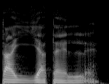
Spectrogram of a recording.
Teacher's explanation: Now if this sound is difficult for you, then do keep in mind that there is a second possible pronunciation used in Italy, specifically in the south. So in southern Italy, this le sound that is typical of standard Italian is simplified into a Y. So a lot of Italians do pronounce it datel. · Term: y simplified sound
